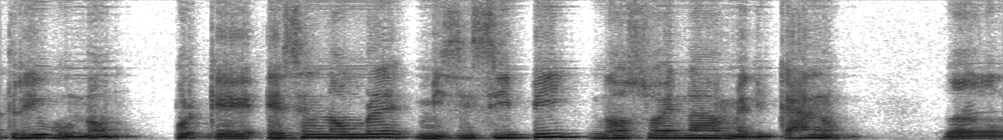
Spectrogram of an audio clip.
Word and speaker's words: Mississippi: se pronuncia ya correctamente en inglés americano es como así como como se escucha en español es lo mismo a Mississippi e Mississippi Pero se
